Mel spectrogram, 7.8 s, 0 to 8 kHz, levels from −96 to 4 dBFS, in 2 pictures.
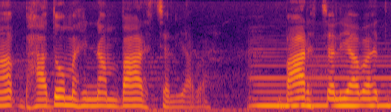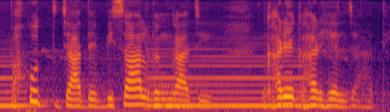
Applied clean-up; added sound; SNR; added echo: none; Bowed string instrument; 2 dB; none.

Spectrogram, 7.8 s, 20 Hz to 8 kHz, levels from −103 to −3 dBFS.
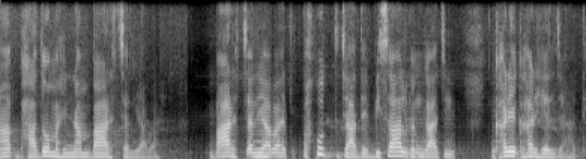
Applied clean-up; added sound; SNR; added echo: neural separator model SepFormer DNS4.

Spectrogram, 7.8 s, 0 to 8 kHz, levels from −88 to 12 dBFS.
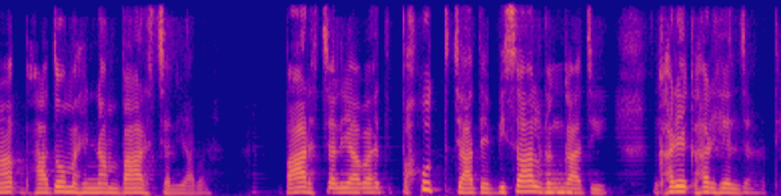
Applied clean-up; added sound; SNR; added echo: neural mask model DeepFilterNet 3.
